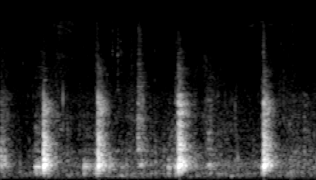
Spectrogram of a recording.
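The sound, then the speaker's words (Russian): A macaroni and apple salad being mixed by hand in a bowl: soft, moist squelching and rustling in irregular bursts about every half second to second, fairly quiet, with no talking. “Руками мы все это перемешиваем.”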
